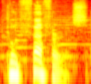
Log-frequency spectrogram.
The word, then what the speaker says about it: Pfeffernuss: It's Pfeffernuss. Pronounced with the P in front.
